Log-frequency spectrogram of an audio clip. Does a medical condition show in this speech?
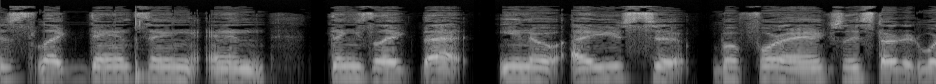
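Yes: cerebral palsy; can speak.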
